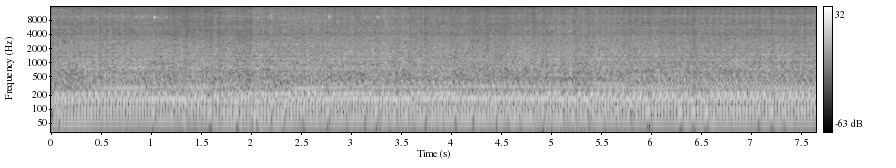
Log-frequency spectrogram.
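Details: 1968 Volkswagen Beetle, abandoned over 20 years: engine catches and keeps turning with a low, lumpy, slightly uneven pulse, running rough only on fuel poured into the carburetor, so fuel supply isn't restored.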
